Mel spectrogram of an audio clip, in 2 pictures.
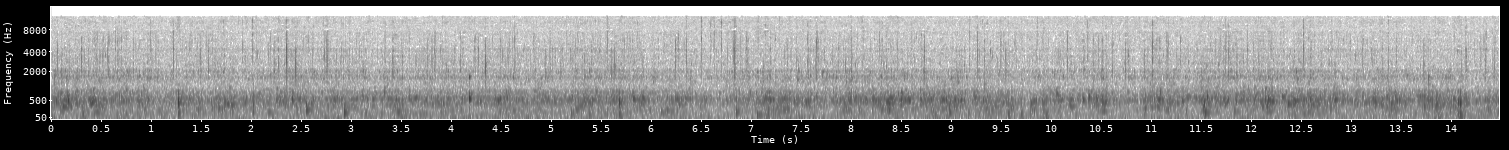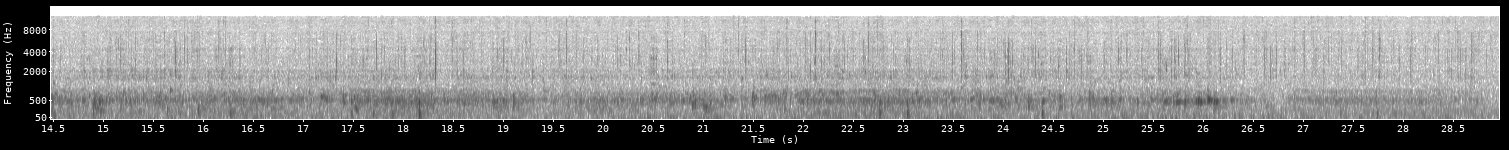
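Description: Underwater water noise heard by a submerged camera: a steady, muffled churning and gurgling of water with many faint scattered clicks, easing off somewhat near the end.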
